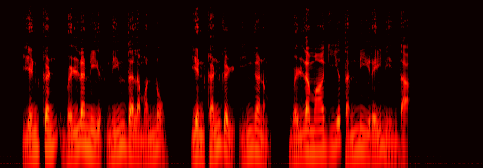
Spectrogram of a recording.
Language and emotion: Tamil, neutral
